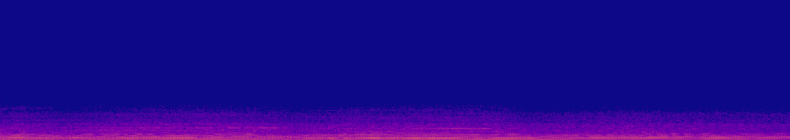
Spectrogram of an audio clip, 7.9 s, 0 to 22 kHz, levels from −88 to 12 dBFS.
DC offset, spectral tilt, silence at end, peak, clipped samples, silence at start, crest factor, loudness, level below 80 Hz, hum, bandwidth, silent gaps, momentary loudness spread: under 0.1%; -8.5 dB/octave; 0 s; -32 dBFS; under 0.1%; 0 s; 14 dB; -47 LUFS; -62 dBFS; none; 8.2 kHz; none; 5 LU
